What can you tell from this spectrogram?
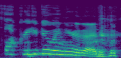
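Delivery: high, loud, incredulous outburst; exasperated God. Acted. God scolding an atheist caller, high incredulous outburst.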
